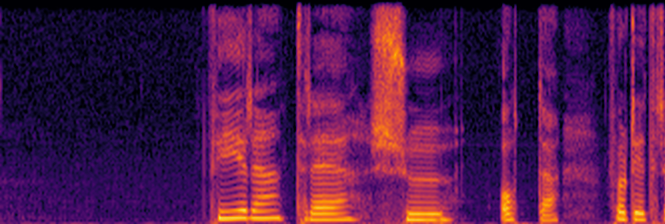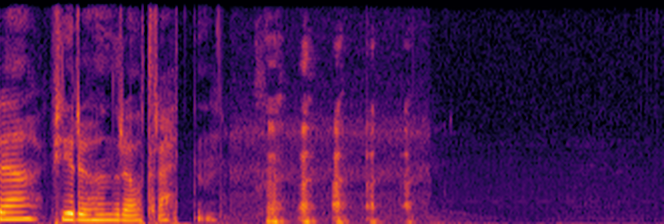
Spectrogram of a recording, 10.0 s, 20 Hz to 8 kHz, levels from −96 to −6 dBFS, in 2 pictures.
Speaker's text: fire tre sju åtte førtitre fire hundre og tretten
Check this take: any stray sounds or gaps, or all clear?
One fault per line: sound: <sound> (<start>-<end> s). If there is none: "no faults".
sound: laugh (6.9-8.1 s)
